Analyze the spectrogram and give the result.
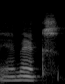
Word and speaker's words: Mx: Mix, I think, is how it's pronounced. I think I tend to say MX, and often it can be quite difficult to get these things changed on bureaucratic forms and medical forms.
